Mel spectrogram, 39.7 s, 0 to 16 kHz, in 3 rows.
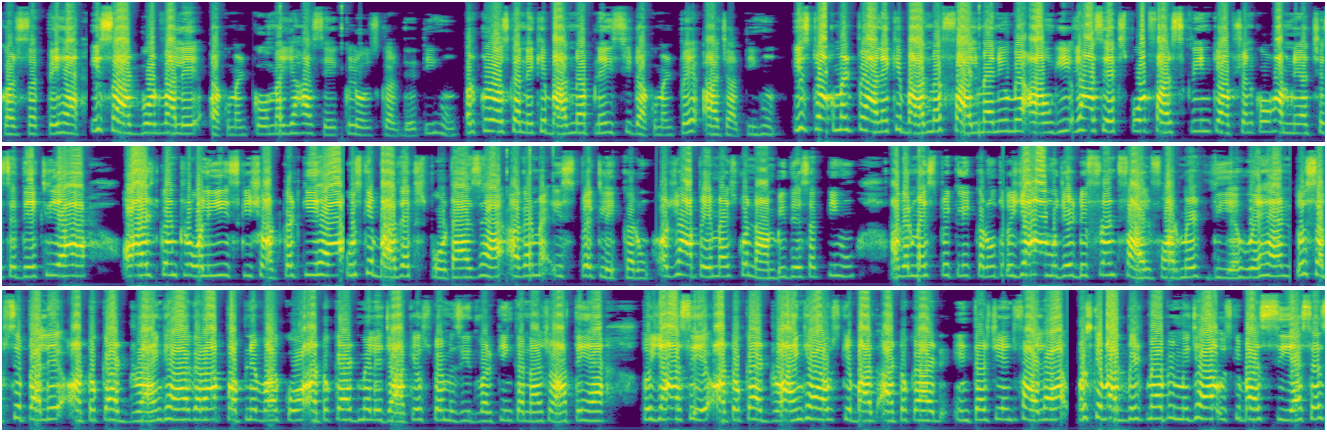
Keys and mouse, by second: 2.8 click, 7.8 click, 9.6 click, 18.3 click, 22.2 click.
